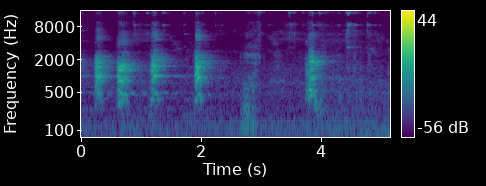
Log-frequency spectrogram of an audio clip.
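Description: A dog barks sharply several times close by.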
